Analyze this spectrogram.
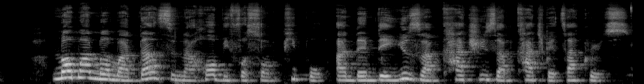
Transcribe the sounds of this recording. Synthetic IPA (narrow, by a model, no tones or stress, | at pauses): nɔmanɔmadãnsĩnahɔbifɔsɔ̃mpʰipolãndɛ̃mdejuzãmkʰat͡ʃjuzãmkʰat͡ʃbɛtʰakʰɹoz̥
